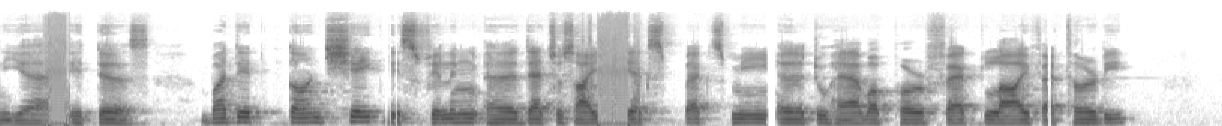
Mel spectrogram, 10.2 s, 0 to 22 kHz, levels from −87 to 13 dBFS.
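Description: At 0.37 to 0.58 s an intermittent contact opens the line for about 143 ms. The speech cuts out abruptly, with crackle at both edges and only faint hiss in the gap.

From 3.21 to 3.37 s, AAC frame loss with muting leaves about 100 ms of zeroed audio scattered across 160 ms, with the longest run roughly 30 ms. The speech fades out and back in through soft-edged holes. The short frame spacing fits the 10 ms frames of low-delay AAC, which is likely the codec here.

At 4.86 to 5.36 s the intermittent contact returns, with the line open for about 257 ms. It brings the same crackly edges and a hiss-filled dropout.

Further AAC frame losses with muting follow at 6.39 to 6.47 s, about 80 ms, and at 8.73 to 8.77 s, about 40 ms. Both are gentle fades to silence and back.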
